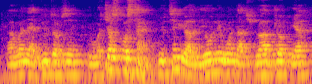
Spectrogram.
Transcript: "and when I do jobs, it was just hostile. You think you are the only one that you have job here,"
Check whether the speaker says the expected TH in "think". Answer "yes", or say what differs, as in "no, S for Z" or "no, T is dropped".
no, T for TH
